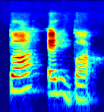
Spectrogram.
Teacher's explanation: जो लिप्स आपस में टच करने पे प्रोड्यूस होते हैं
